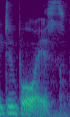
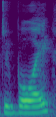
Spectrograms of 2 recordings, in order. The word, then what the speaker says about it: Du Bois: And I think the first couple times I said it, I said Dubois, but I know W.E.B. Dubois. I know how that's pronounced. So I know that S goes there, even though it doesn't go there in Illinois.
